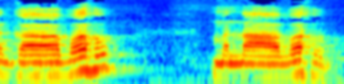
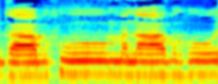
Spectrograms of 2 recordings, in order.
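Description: First: ਗਾਵਹੁ with only a light, barely heard ਹੁ; subtle ending. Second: ਗਾਵਹੁ with a loud, full ਹੁ ending, the wrong way; wrong heavy ending. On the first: Teacher showing the right light ਹੁ ending. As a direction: let the ਹੁ in ਮਨਾਵਹੁ just brush past. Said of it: "ਸੂਖਮ ਜਿਹਾ ਉਚਾਰਨ ਕਰਨਾ ਹੈ". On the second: Teacher showing the wrong heavy ਹੁ ending. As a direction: hit the ਹੁ in ਮਨਾਵਹੁ hard, as not to say it. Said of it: "ਇਸ ਤਰ੍ਹਾਂ ਨਹੀਂ ਕਹਿਣਾ". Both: Shown as a demonstration.

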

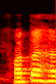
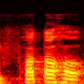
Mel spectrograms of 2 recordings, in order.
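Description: First: ਫਤਹ ending in "-eh"; fronted e ending on ਫਤਹ; fateh. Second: ਫਤਹ ending in neutral "-aho"; fatah. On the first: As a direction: say ਫਤਹ as "fatahe". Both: Shown as a demonstration. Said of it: "ਫਤਹ ਉਚਾਰਨ ਕਰਨਾ".

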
